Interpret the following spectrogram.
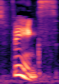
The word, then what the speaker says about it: Sphinx: Now that's a kind of a funny word to see spelled out like that, but it's pronounced Sphinx.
